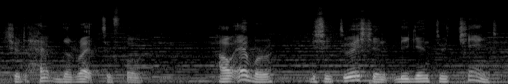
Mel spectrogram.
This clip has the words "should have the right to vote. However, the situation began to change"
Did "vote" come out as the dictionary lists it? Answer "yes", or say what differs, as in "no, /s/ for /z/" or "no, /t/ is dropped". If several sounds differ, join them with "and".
no, /f/ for /v/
